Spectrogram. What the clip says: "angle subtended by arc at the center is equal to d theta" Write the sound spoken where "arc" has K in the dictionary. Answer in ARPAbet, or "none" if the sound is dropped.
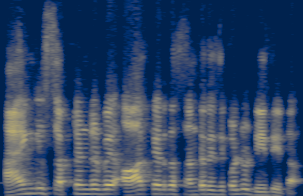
K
